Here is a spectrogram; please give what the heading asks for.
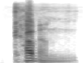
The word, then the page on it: covin: American English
